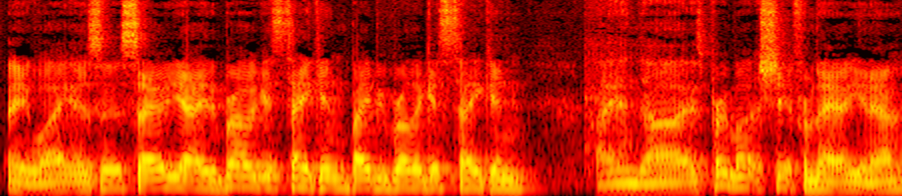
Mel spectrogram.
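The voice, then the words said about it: Put-on British-style accent. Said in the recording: “it's just hard to do accents because we're bad at them... You're very good at them... Mine's a bit different. There's several accents over there”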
